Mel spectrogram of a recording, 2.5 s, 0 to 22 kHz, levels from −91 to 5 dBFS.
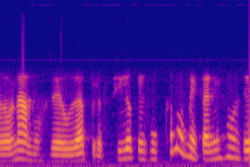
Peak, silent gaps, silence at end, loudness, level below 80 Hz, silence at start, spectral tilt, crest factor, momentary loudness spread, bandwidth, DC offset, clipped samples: -4 dBFS; none; 0 s; -24 LUFS; -60 dBFS; 0 s; -5.5 dB/octave; 18 dB; 7 LU; 8 kHz; under 0.1%; under 0.1%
